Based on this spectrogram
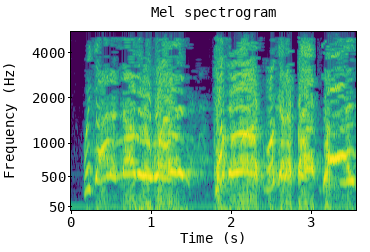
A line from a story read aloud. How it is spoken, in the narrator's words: I would ... yelling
